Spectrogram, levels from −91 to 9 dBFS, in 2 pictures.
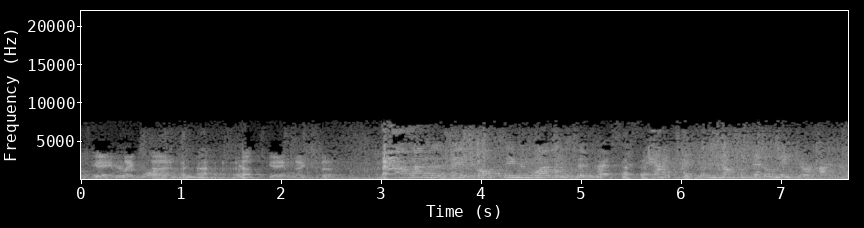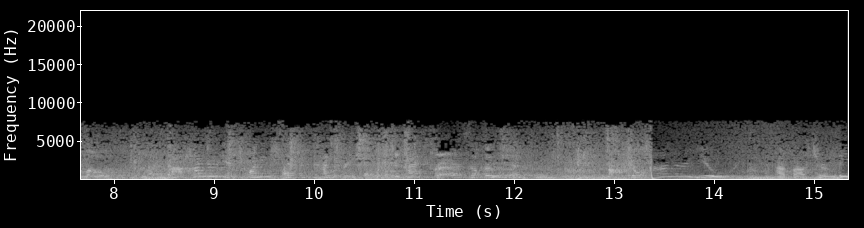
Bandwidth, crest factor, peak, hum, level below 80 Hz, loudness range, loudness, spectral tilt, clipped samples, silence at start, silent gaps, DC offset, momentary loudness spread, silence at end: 8 kHz; 20 dB; -2 dBFS; none; -38 dBFS; 1 LU; -22 LUFS; -3 dB/octave; under 0.1%; 0 s; none; under 0.1%; 5 LU; 0 s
